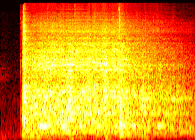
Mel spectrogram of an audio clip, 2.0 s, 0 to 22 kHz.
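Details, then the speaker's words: Generac standby generator V-twin 999cc engine (0J9333) out of the unit, pulled for low oil pressure shutdown; cranked via a switch on the solenoid trigger, steady fast starter whirr; gauge shows 50 PSI oil pressure at cranking, so the sensor is suspected. "the engine should crank, but you can see we're not building any oil pressure. Oh, wait a minute. We got 50 PSI at cranking speed, so that that's good."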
